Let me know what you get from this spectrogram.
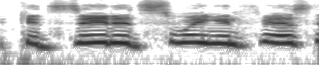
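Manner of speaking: quoting the line through laughter; slow, giggling repeat of the punchline; cracking up mid-quote; laughing. Real, not acted. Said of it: "make me laugh like that".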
